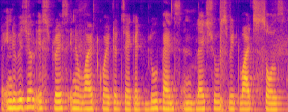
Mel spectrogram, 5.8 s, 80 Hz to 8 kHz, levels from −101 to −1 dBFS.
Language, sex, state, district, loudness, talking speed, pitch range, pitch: English, female, Arunachal Pradesh, Lower Dibang Valley, -16 LUFS, 175 wpm, 165-180 Hz, 170 Hz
